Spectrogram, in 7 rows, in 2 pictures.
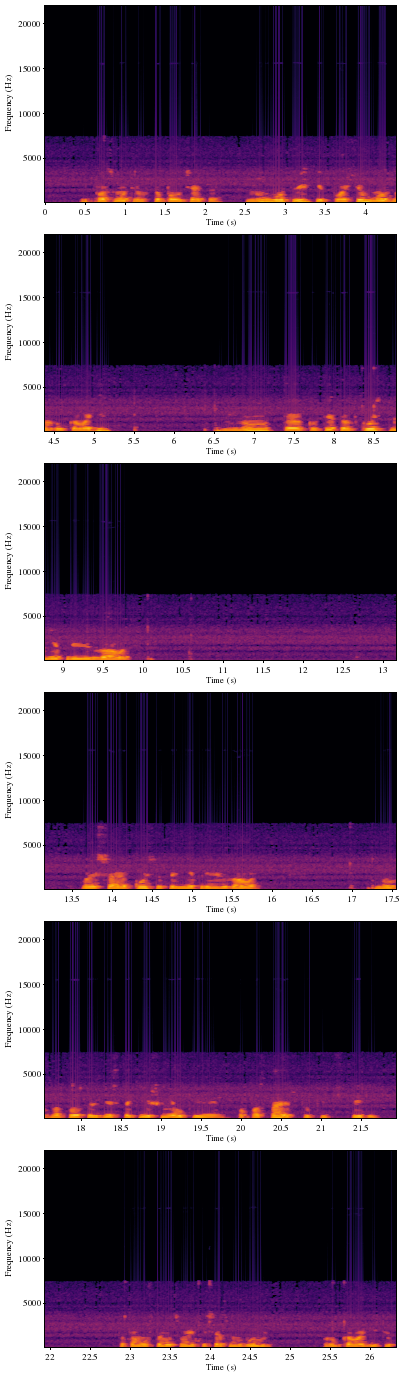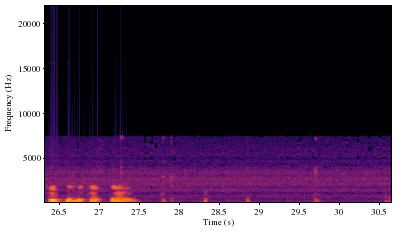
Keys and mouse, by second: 0.5 click, 1.0-5.4 middle drag, 6.3 click, 8.3 click, 9.4-9.9 middle drag, 10.7-17.0 drag, 17.2-17.8 middle drag, 21.5-22.9 middle drag, 23.8-24.8 drag, 25.4-26.4 drag, 26.5-27.2 middle drag, 27.9 click, 28.9-29.7 middle drag.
